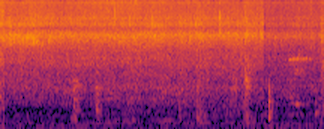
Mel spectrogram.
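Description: Green chillies fry in hot oil in a pan of paneer butter masala with a steady close sizzle, while a spoon stirs and scrapes in several soft knocks.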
